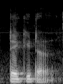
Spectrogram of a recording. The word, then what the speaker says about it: taciturn: बहुत कम बोलने वाला, शांत रहने वाला व्यक्ति और रिजर्व्ड स्वभाव का हो, उस व्यक्ति को बोलेंगे हम टेक इट टर्न।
